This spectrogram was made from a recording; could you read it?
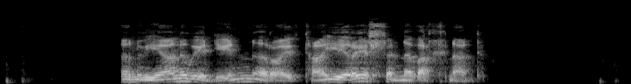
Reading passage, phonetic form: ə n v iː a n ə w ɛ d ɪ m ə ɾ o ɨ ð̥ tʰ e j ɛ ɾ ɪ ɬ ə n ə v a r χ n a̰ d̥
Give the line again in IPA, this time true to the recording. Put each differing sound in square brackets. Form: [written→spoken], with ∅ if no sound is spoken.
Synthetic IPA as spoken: ə n v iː a n ə w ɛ d ɪ [m→n] ə ɾ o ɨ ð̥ tʰ [e→a] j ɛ ɾ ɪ ɬ ə n ə v a r χ n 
